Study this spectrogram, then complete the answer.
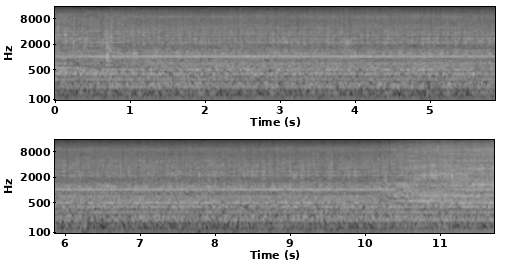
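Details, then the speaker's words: Borehole water system pressure pump in a house in Portugal, running while filling the attic tank: even hiss and whir at constant pitch, no knocking or surging. Former leak now largely sealed by mineral deposits, still slightly wet. "So currently the upstairs tank in the attic is filling, that's why the pump is running."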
